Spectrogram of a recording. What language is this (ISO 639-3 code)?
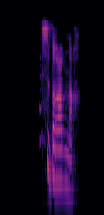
kab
